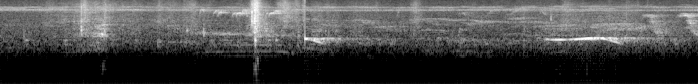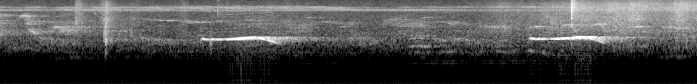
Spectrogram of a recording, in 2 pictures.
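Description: A bird calling four times, roughly every two to three seconds, each call a short held note that drops away at the end, over a faint steady high hiss. There are a few faint knocks in the first two seconds and once more about six seconds in.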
